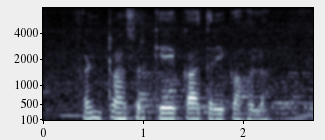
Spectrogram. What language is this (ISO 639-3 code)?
bho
